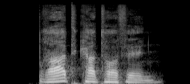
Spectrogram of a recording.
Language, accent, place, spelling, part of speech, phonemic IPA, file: German, Germany, Berlin, Bratkartoffeln, noun, /ˈbʁaːtkaʁˌtɔfəln/, De-Bratkartoffeln.ogg
- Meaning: German fried potatoes; potatoes (usually cooked) cut into slices and roasted in a pan, roughly similar to home fries, cottage fries, or in edge cases to hash browns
